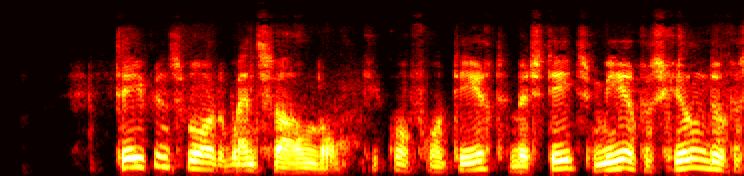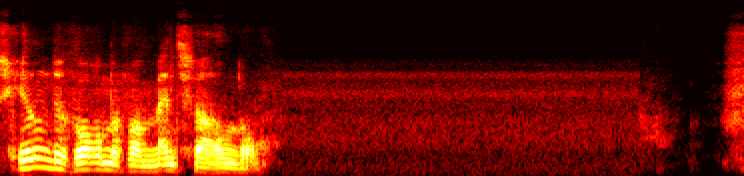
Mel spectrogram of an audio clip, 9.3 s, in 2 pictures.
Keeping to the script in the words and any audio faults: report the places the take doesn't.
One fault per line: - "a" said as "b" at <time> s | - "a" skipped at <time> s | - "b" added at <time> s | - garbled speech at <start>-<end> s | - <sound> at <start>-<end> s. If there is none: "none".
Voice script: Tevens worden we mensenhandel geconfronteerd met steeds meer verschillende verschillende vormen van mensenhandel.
none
